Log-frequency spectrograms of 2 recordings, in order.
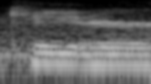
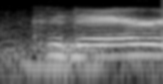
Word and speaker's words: Kader: Oh, by the way, I know we've been saying Kader and sometimes we say Kader. It's either or. Kader is the African pronunciation, Kader, yeah.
